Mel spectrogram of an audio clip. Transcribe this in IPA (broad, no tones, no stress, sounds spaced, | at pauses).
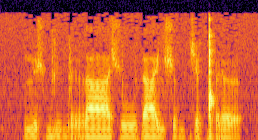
ʎ œ ʃ b i b ə r aː ʃ uː ɗ aː ʎ ʃ œ ɡ c ə ǃʼ ə ɾ ə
